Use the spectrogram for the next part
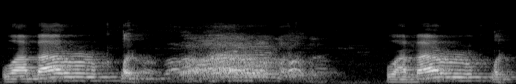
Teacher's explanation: دو ساکن آگے ہیں، ایک را اور دوسرا قاف، اس پر وقف کرنا ہے اور قاف پر قلقلہ بھی کرنا ہے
